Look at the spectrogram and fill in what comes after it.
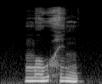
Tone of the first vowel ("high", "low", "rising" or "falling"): rising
